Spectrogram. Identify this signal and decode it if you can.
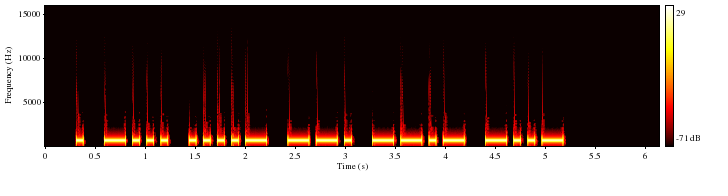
Morse code, heard as a keyed tone, about 17 wpm, 700 Hz. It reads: EB4GQX
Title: DXCC-100 Call Signs - 6 Characters - Repeated 2x - 17wpm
